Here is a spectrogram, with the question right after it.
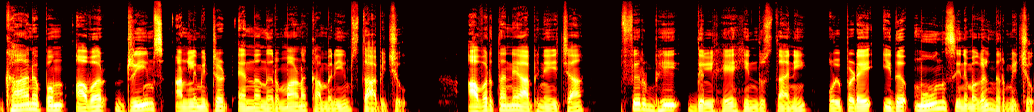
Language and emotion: Malayalam, neutral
